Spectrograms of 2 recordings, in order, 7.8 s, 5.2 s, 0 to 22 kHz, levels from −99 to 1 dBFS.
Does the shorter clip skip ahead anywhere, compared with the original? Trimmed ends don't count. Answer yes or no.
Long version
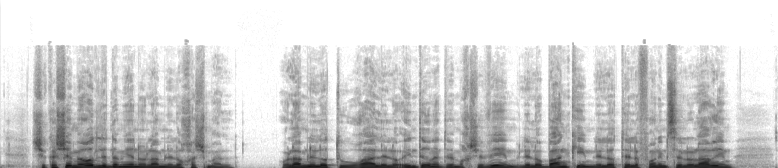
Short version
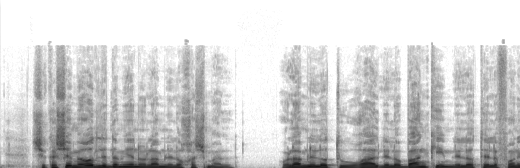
yes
